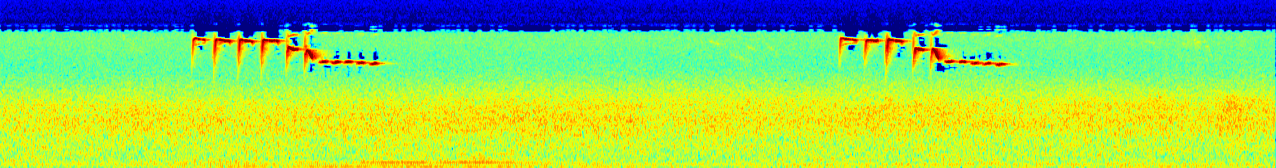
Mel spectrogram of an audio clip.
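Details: Eurasian blue tit (Cyanistes caeruleus) song: two phrases about six seconds apart, a few thin, very high notes, then a lower, quick trill, over a steady low rumble.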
